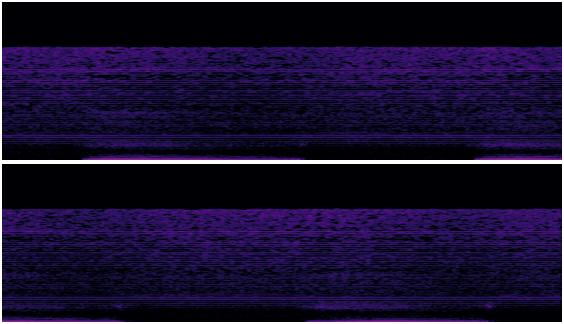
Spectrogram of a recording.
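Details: Sleeping dog Rudy snores in the dark, roughly a week before his death: three deep, buzzing inhalations of over a second each, spaced about two and a half seconds apart, the room otherwise quiet.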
